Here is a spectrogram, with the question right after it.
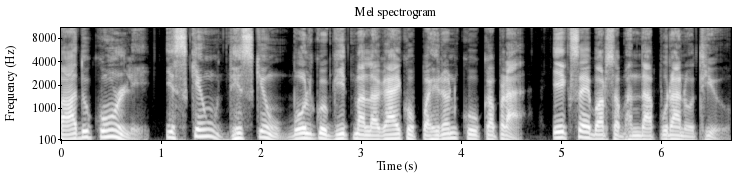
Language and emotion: Nepali, neutral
